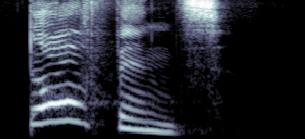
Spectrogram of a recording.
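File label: "dolphins", English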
